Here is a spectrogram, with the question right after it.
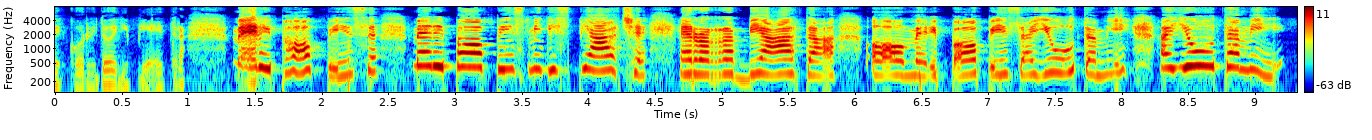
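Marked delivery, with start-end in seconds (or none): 1.3-9.2 high, wailing shouts for help; desperate screaming. Acted. Jane calling Mary Poppins to rescue her, screaming. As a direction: scream at full voice, stretching the name. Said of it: "cominciò a lanciare urla".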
